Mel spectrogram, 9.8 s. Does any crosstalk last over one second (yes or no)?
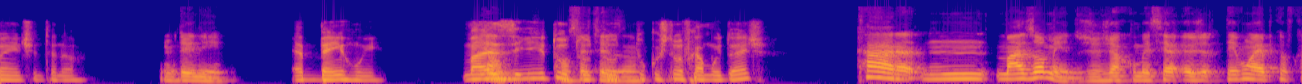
yes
